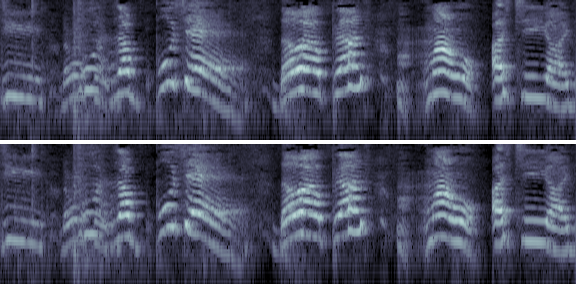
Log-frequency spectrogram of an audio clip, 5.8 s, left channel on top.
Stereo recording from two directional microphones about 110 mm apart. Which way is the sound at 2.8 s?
55° left (ahead or behind).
